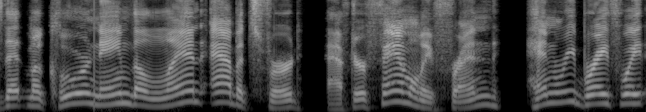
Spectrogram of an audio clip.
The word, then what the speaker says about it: Abbotsford: Sir Walter Scott's Home abbottford house and pronounced it with the accent on Ford 15 in his later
